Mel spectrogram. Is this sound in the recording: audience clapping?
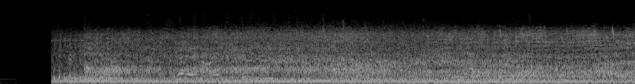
no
